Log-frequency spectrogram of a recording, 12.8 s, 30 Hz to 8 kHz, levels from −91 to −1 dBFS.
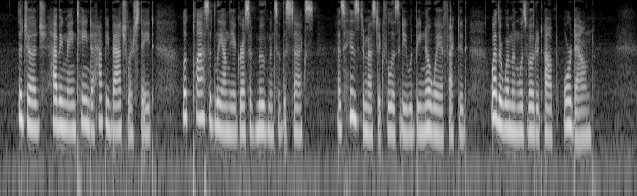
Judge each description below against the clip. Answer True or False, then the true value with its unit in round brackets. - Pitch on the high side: True (200 Hz)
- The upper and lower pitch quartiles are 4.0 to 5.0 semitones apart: False (3.0 semitones)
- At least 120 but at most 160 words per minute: True (155 wpm)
